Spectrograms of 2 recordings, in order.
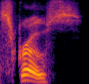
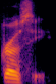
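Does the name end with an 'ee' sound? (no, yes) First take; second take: no; yes. First: The name ends without a final 'ee' sound. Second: The name ends with a final 'ee' sound. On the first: The speaker calls it wrong. "it's not Scrose" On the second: The speaker calls it right. "it's Scrosey"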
